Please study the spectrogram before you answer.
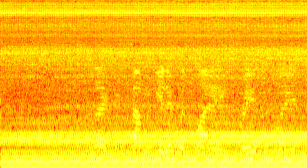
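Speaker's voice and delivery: talking over a loud grinder; machine noise behind. Real, not acted. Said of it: "Sorry for the machine".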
